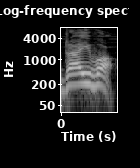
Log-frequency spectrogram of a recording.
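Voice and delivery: ड्राइवर ending in "vaa", R dropped; American silent R. Shown as a demonstration. Teacher drilling the word, silent R. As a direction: finish ड्राइवर on an open "aa". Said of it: "वा करके आ".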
